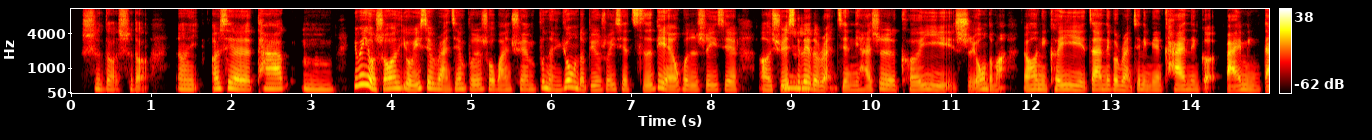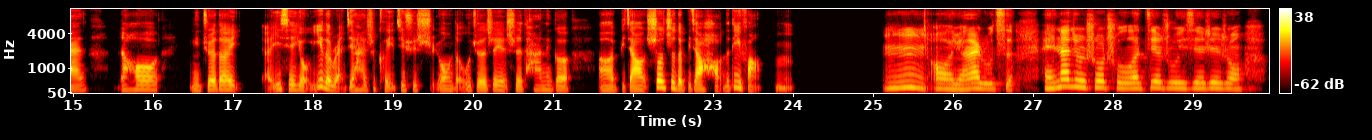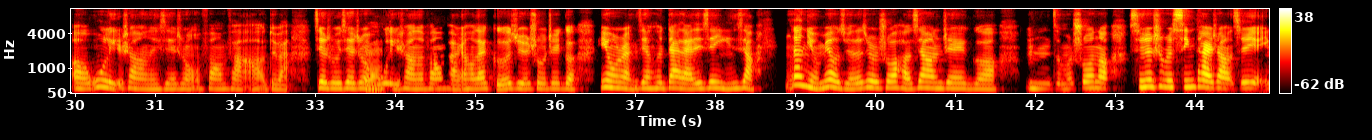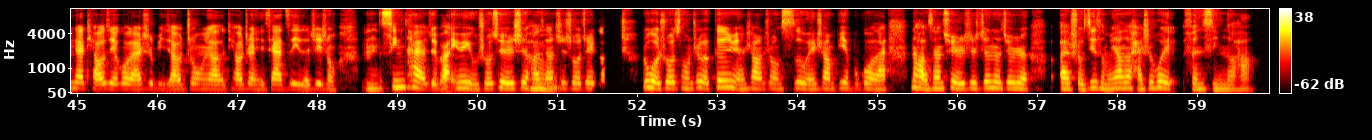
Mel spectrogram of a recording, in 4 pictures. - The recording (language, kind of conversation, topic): Chinese, podcast, 你会用哪些方法来对抗手机带来的分心？
- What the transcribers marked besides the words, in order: other background noise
